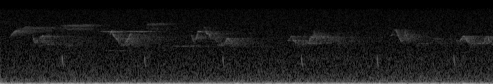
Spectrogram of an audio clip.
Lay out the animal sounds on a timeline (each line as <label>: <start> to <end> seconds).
Red-eyed Vireo (Vireo olivaceus): 0.0 to 4.9 seconds
unknown mammal: 0.0 to 4.9 seconds
Black-throated Green Warbler (Setophaga virens): 0.1 to 1.7 seconds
